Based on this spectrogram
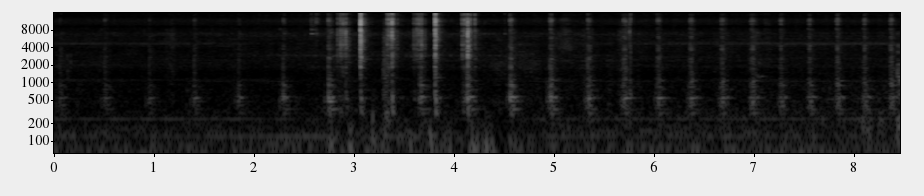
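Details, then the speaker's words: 36-inch Emerson Designer plastic 2-speed ceiling fan with good bearings: regular ticking knocks about twice a second over a low hum, louder midway. Switch housing noise is worse than average because of a cracked switch housing bushing. "bushing has a lot to do with that noise I mean of course he's always making noise with the switch housing but like I said this one's a bit worse than average due to that bushing"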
